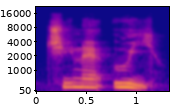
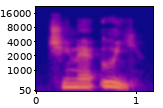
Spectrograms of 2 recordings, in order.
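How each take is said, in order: No difference in how they are said.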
